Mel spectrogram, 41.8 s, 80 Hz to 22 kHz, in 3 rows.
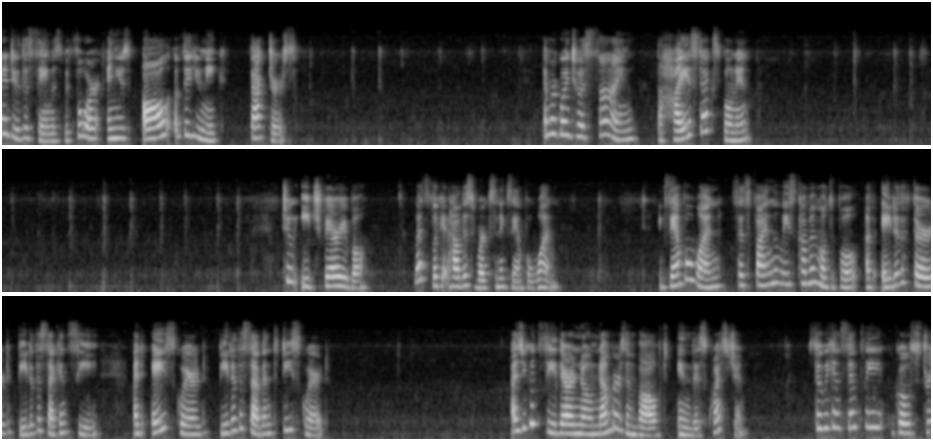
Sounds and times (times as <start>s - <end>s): Narration, monologue: 0.0s - 41.8s.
